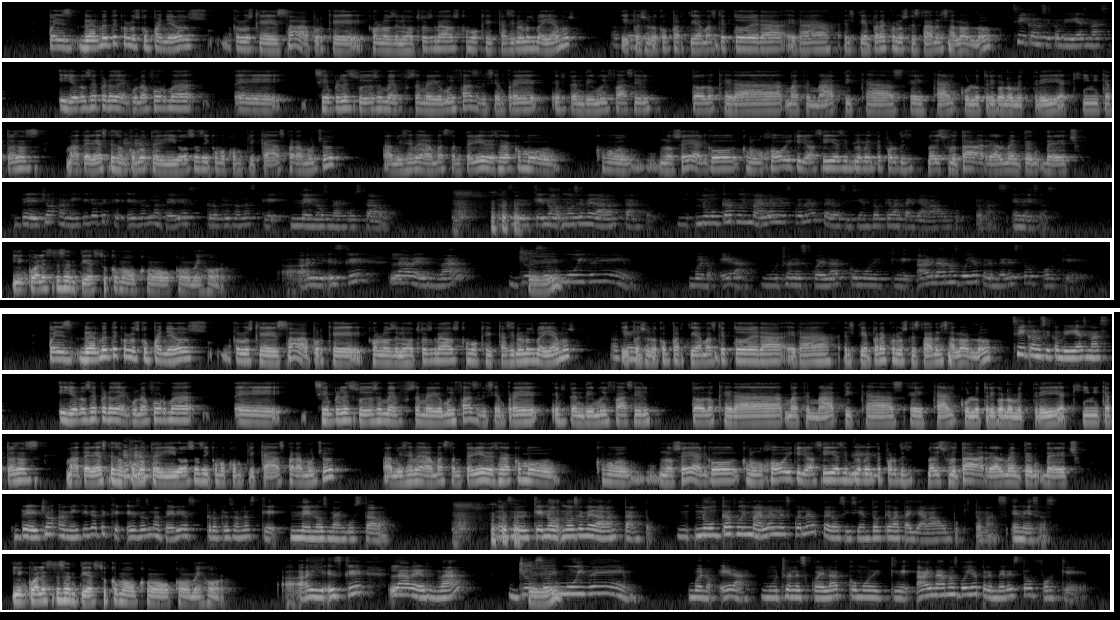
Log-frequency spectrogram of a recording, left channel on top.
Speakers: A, on the right (about 40°); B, on the right (about 80°).
A: Pues realmente con los compañeros con los que estaba, porque con los de los otros grados como que casi no nos veíamos
B: Ok.
A: y pues uno compartía más que todo era, era, el tiempo era con los que estaban en el salón, ¿no?
B: Sí, con los que convivías más.
A: y yo no sé, pero de alguna forma eh, siempre el estudio se me, se me dio muy fácil, siempre entendí muy fácil todo lo que era matemáticas, eh, cálculo, trigonometría, química, todas esas materias que son
B: Ajá.
A: como tediosas y como complicadas para muchos, a mí se me dan bastante bien. Eso era como, como, no sé, algo como un hobby que yo hacía simplemente
B: <laughs>
A: por dis- lo disfrutaba realmente, de hecho.
B: De hecho, a mí fíjate que esas materias creo que son las que menos me han gustado.
A: <laughs>
B: O sea, que no, no se me daban tanto. N- Nunca fui mala en la escuela, pero sí siento que batallaba un poquito más en esas.
A: ¿Y en cuáles te sentías tú como, como, como mejor?
B: Ay, es que la verdad, yo
A: Sí,
B: soy muy de, bueno, era mucho en la escuela como de que, ay, nada más voy a aprender esto porque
